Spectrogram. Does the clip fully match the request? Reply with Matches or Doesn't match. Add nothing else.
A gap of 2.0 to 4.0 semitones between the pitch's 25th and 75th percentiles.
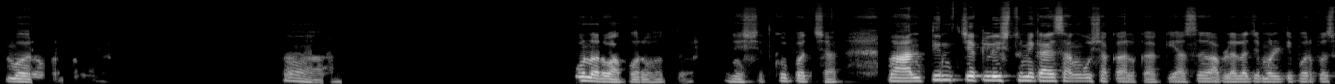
Doesn't match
